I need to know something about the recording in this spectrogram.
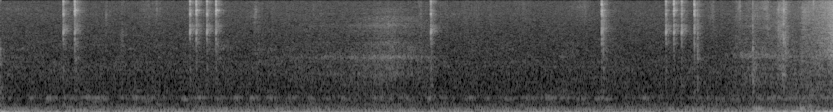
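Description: Short, sharp computer mouse clicks, about five groups spread through, several as quick double clicks, over a low steady hum.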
